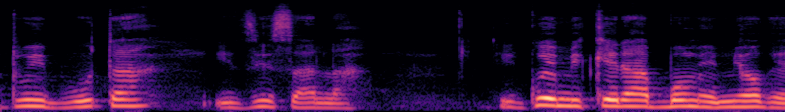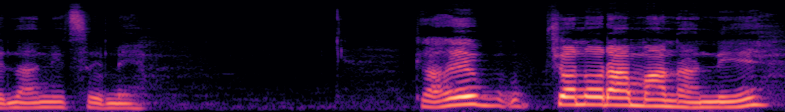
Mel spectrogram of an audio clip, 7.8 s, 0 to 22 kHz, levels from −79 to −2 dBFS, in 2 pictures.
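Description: No technical faults occur at any point in the recording.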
